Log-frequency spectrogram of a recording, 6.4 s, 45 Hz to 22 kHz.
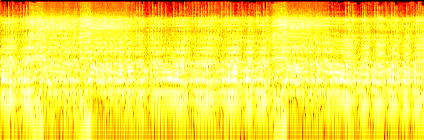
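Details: Homelite XL-2 chainsaw after bar maintenance, test run checking oiler: loud buzzy two-stroke rising and falling with throttle about every second, picking up cleanly without bogging; normal running.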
